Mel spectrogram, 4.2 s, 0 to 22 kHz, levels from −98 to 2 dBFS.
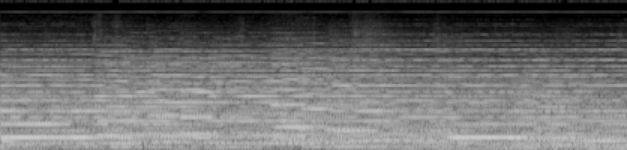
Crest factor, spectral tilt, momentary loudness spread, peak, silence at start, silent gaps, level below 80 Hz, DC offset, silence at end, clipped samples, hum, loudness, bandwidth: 12 dB; -5.5 dB/octave; 3 LU; -10 dBFS; 0 s; none; -42 dBFS; under 0.1%; 0 s; under 0.1%; none; -22 LUFS; over 20 kHz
